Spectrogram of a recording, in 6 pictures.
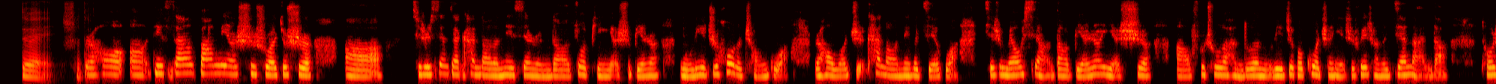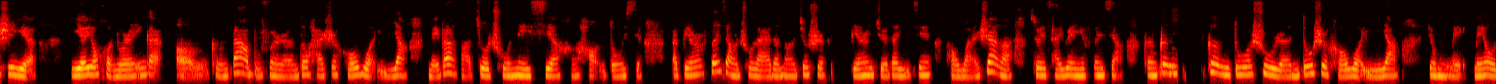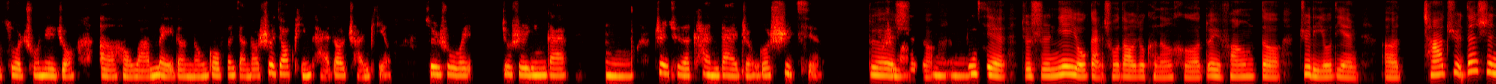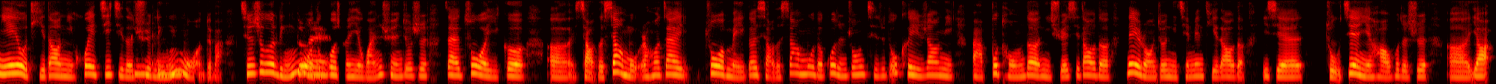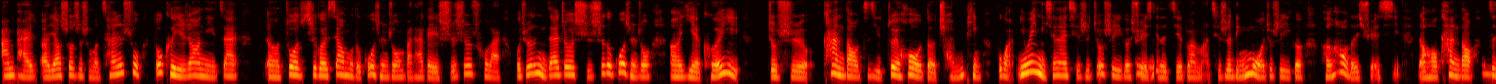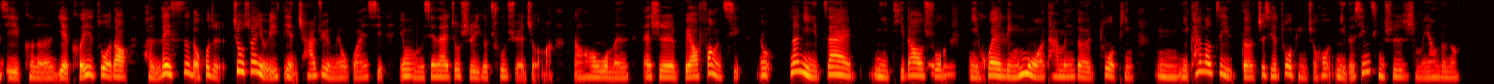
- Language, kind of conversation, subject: Chinese, advice, 看了他人的作品后，我为什么会失去创作信心？
- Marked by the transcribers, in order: tapping; other background noise; lip smack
